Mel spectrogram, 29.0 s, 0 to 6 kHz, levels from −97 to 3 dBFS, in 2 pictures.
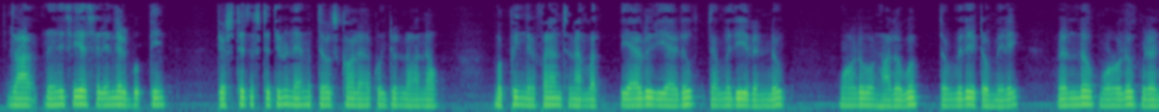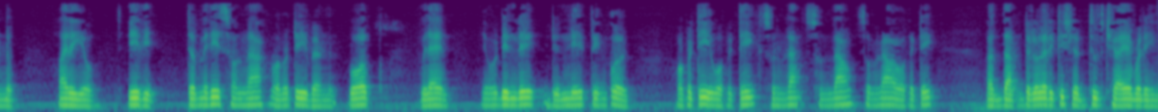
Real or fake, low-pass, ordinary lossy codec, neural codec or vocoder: fake; 5.4 kHz; MP3, 24 kbps; codec, 16 kHz, 0.5 kbps, FunCodec, trained on LibriTTS, 25 frames a second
